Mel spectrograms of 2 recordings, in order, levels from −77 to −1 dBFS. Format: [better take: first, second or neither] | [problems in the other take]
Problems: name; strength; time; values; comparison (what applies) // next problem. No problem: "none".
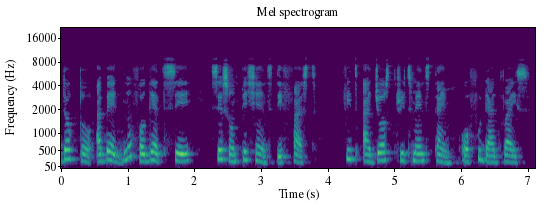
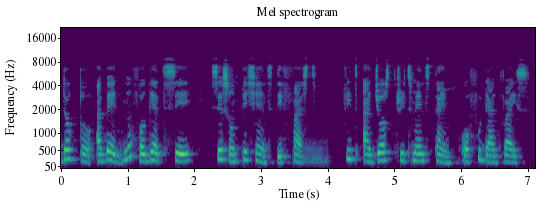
first | noise reduction (neural mask model Resemble Enhance denoiser)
